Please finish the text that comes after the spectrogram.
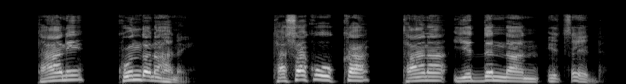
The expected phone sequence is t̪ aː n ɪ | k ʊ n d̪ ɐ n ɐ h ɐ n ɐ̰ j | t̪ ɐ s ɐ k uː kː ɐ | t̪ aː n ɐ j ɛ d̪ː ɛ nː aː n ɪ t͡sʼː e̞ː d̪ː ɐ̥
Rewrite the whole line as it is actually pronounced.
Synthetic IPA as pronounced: t̪ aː n ɪ | k ʊ n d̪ ɐ n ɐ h ɐ n ɐ̰ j | t̪ ɐ s ɐ k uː kː ɐ | t̪ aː n ɐ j ɛ d̪ː ɛ nː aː n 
